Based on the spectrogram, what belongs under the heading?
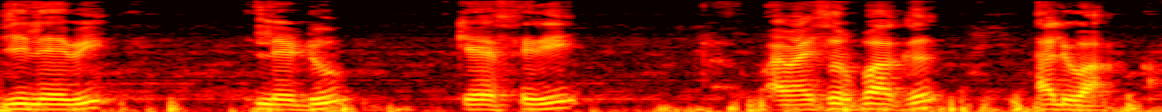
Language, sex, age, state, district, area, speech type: Malayalam, male, 60+, Kerala, Wayanad, rural, spontaneous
